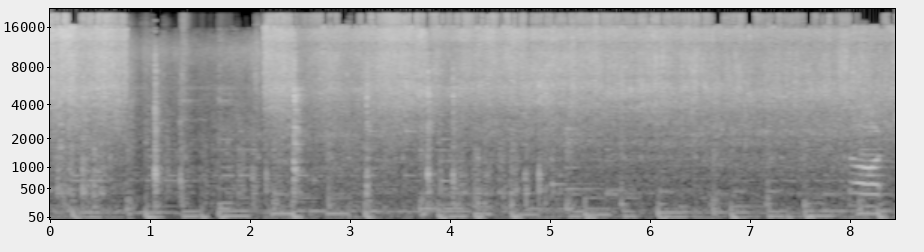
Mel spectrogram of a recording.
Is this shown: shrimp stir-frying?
yes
